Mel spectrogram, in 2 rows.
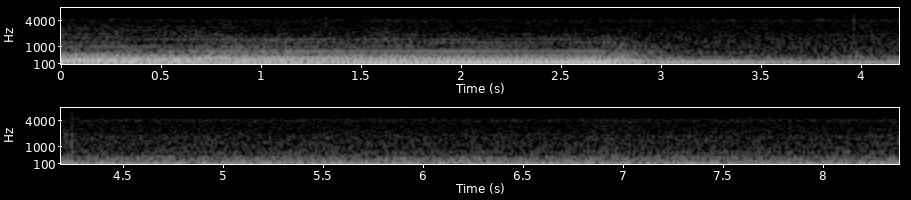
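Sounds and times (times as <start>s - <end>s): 
sisters singing a hymn in a chapel: 0.0s - 3.0s.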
